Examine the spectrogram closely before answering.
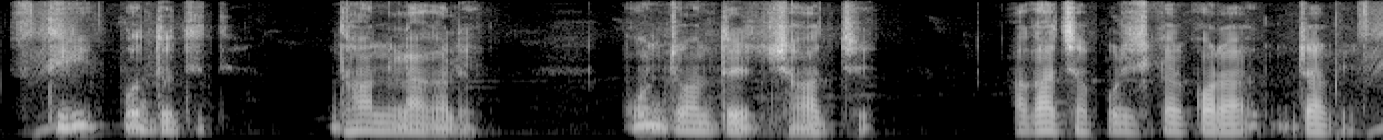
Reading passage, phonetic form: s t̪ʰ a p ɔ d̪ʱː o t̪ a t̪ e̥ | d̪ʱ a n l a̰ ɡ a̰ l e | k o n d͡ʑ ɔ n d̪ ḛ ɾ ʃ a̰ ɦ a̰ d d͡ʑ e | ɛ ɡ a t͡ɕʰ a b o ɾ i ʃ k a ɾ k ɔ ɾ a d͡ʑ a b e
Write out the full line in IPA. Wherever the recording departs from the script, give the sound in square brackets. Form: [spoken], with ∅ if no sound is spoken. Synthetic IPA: s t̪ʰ [i] p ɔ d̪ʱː o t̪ [i] t̪ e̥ | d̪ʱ a n l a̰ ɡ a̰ l e | k o n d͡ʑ ɔ n [t̪] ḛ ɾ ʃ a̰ ɦ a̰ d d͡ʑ e | [a] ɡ a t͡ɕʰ a [p] o ɾ i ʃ k a ɾ k ɔ ɾ a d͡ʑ a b e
